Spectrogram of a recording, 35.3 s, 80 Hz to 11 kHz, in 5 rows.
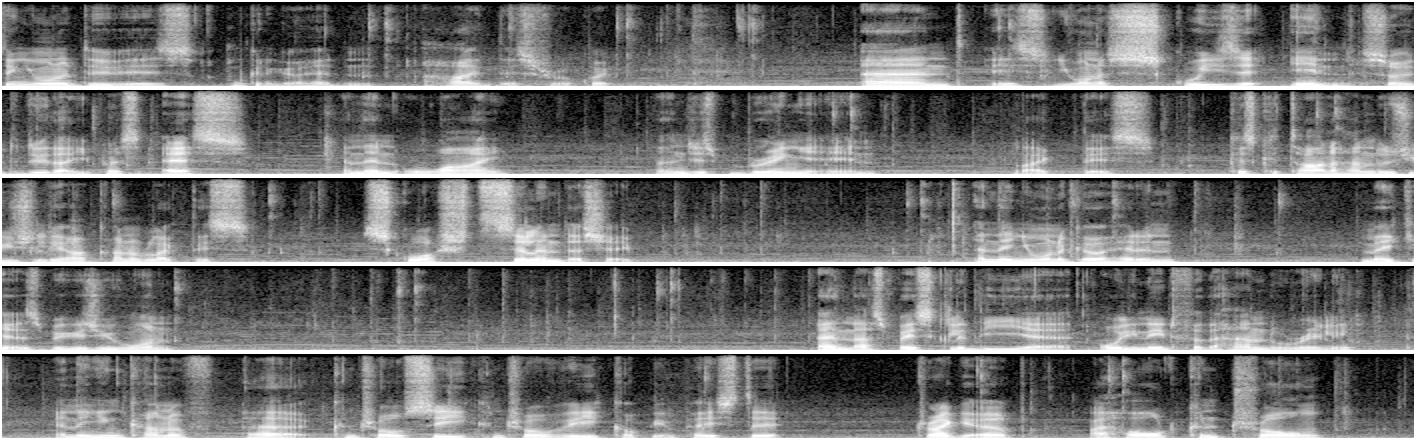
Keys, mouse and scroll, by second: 1.8 click, 2.5-3.0 drag, 3.3-3.6 middle drag, 3.6 click, 4.9 click, 5.3-5.6 shift+middle drag, 5.6-5.9 scroll up 1, 5.9 s, 6.8-7.2 middle drag, 7.2-7.6 scroll down 2, 7.6 s, 11.5-13.6 middle drag, 13.6 click, 14.0-14.6 shift+middle drag, 14.6 ctrl+click, 15.6-16.8 middle drag, 16.8 scroll down 2, 17.0-18.6 middle drag, 18.6 click, 18.9 Tab, 19.1 z, 19.3 3, 19.4 drag, 19.9-20.4 shift+middle drag, 20.4 ctrl+click, 22.6 z, 22.8-23.1 middle drag, 23.1 click, 23.5-23.9 middle drag, 23.9 3, 24.4 click, 24.7 scroll down 2, 24.8-26.2 middle drag, 26.2 scroll down 2, 27.6-28.0 shift+middle drag, 28.0 Tab, 28.9-29.8 scroll up 1, 29.8 ctrl+c, 30.4 ctrl+v, 31.7 ctrl+click, 33.7 click, 34.6-35.3 middle drag.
